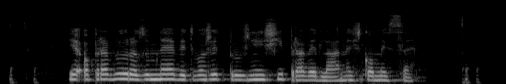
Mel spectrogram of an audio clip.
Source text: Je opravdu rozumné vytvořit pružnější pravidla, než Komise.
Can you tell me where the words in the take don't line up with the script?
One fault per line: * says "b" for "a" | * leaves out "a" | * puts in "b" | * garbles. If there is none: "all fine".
all fine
